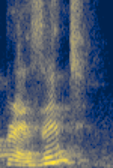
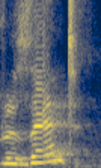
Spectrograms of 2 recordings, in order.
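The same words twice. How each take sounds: First: The stress is on the first syllable. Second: The stress is on the second syllable. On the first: It is used as a noun. "A present is something that you receive as a gift" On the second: It is used as a verb. "Present is to give something"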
